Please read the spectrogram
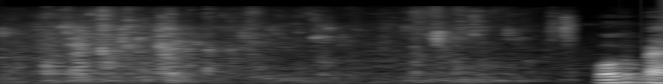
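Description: Water running from a tap and splashing, uneven and fading toward the end.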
